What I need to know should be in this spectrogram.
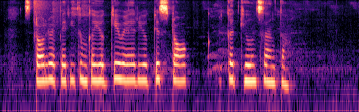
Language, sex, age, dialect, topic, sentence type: Marathi, female, 18-24, Southern Konkan, banking, statement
